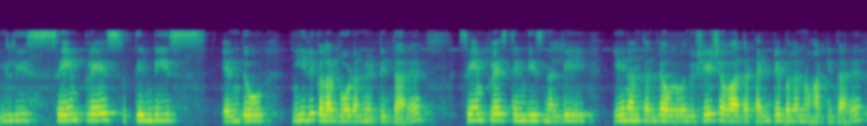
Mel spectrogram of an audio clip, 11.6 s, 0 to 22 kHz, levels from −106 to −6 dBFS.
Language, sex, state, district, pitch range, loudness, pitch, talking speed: Kannada, female, Karnataka, Dharwad, 180-200 Hz, -20 LUFS, 190 Hz, 125 wpm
